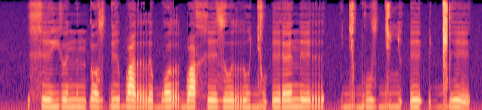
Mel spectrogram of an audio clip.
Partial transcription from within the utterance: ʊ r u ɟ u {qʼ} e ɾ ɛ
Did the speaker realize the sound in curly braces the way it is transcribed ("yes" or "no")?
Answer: no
